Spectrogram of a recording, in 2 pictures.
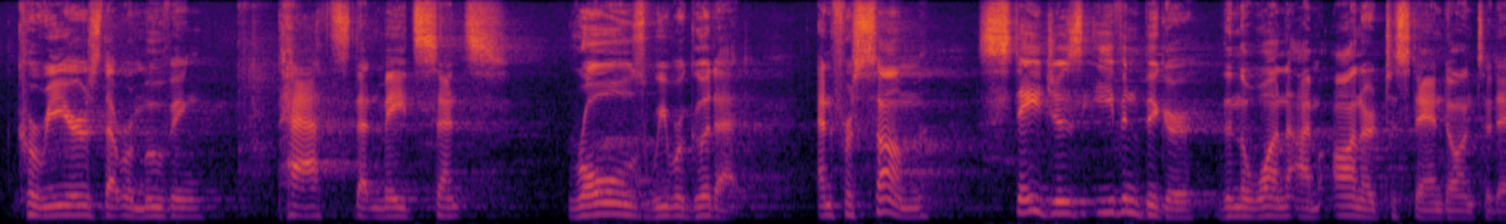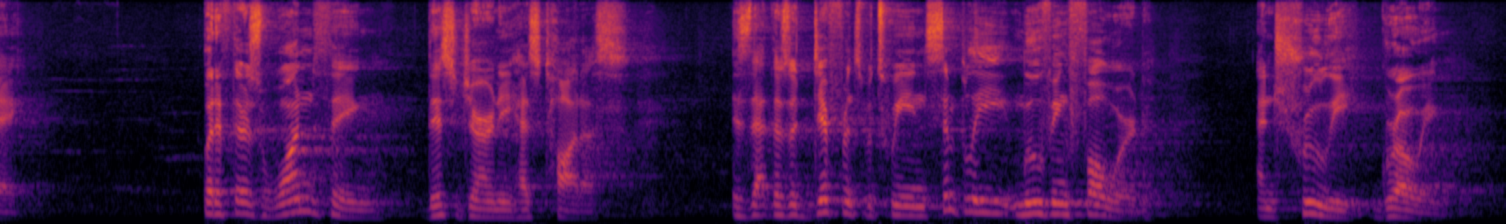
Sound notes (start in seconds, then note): none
